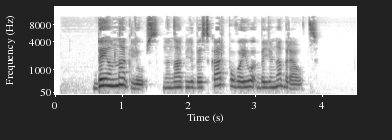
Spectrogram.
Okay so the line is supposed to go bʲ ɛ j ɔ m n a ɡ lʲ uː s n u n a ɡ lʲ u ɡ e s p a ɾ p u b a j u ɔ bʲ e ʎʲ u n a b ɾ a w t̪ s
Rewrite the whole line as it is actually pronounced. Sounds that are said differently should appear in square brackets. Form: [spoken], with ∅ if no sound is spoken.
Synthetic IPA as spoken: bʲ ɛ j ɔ m n a ɡ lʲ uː s n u n a ɡ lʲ u [b] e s [k] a ɾ p u [v] a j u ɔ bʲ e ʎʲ u n a b ɾ a w t̪ s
